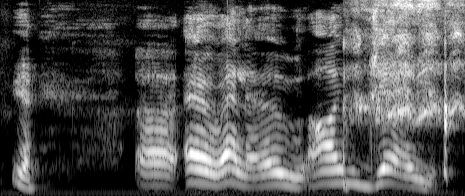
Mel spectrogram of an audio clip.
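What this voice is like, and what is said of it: Cockney accent, imitates another person's voice. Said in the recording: “Give us a good Joe accent ... Perfect. Pitch ... Cockney ... perfect. ... Joe. ... I thought he was in the room.”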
